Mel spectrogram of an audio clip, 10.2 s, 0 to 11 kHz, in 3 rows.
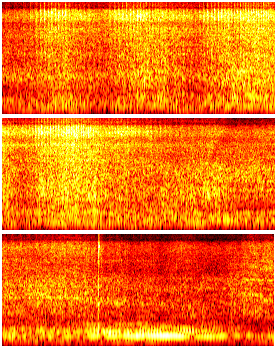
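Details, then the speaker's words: Yamaha Mio M3 scooter, previously hard to start and dying on throttle, started after the oil-fouled spark plug was replaced; catches and revs up and down cleanly with no misses, running normally. "jadi motor hidup dengan normal dengan permasalahan di bagian dari businya"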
